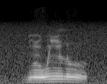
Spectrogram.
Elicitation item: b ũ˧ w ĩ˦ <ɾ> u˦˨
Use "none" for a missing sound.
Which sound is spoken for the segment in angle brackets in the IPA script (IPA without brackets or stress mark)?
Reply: l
